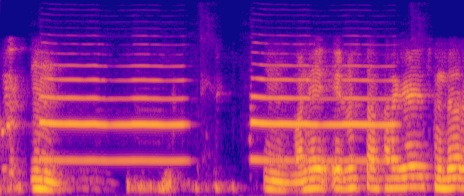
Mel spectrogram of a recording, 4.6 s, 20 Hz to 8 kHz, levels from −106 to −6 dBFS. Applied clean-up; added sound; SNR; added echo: none; Wind instrument, woodwind instrument; 3 dB; reverberation time 0.5 s.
